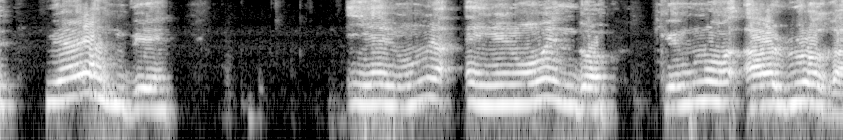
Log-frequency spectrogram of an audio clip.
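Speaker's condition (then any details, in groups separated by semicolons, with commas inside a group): Cerebral palsy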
